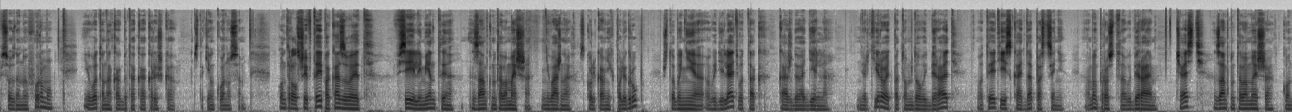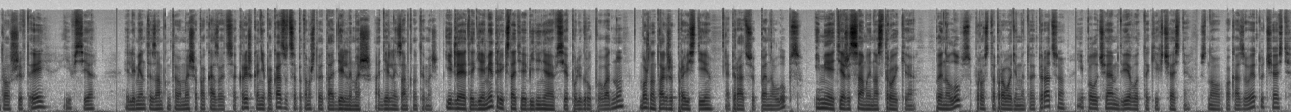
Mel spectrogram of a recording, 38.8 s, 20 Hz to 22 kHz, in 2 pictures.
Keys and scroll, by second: 19.6 ctrl+shift+a, 27.9 ctrl+w, 37.2 ctrl+shift+a.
